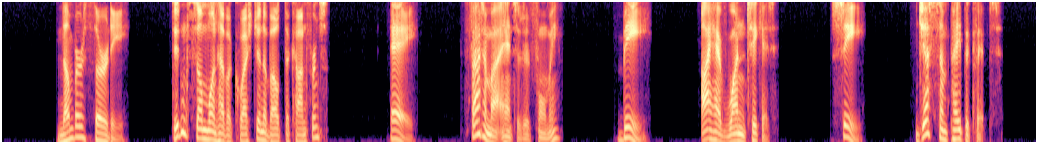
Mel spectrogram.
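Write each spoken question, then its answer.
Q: Didn't someone have a question about the conference?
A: A: Fatima answered it for me.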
